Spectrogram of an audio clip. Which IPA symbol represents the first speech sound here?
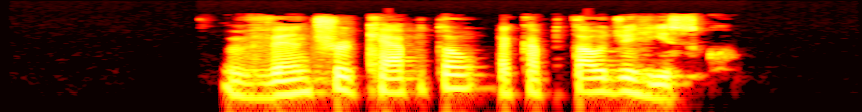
v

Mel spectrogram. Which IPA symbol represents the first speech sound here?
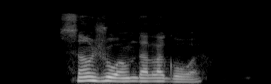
s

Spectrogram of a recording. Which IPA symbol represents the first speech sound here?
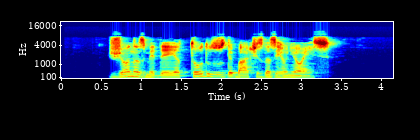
ʒ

